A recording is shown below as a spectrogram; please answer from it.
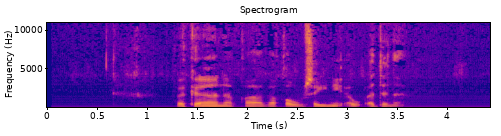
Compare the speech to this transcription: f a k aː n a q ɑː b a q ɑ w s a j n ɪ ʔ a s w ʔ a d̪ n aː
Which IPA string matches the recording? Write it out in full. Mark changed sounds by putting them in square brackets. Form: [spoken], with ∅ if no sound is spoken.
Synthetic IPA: f a k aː n a q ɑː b a q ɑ w s a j n ɪ ʔ a [∅] w ʔ a d̪ n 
